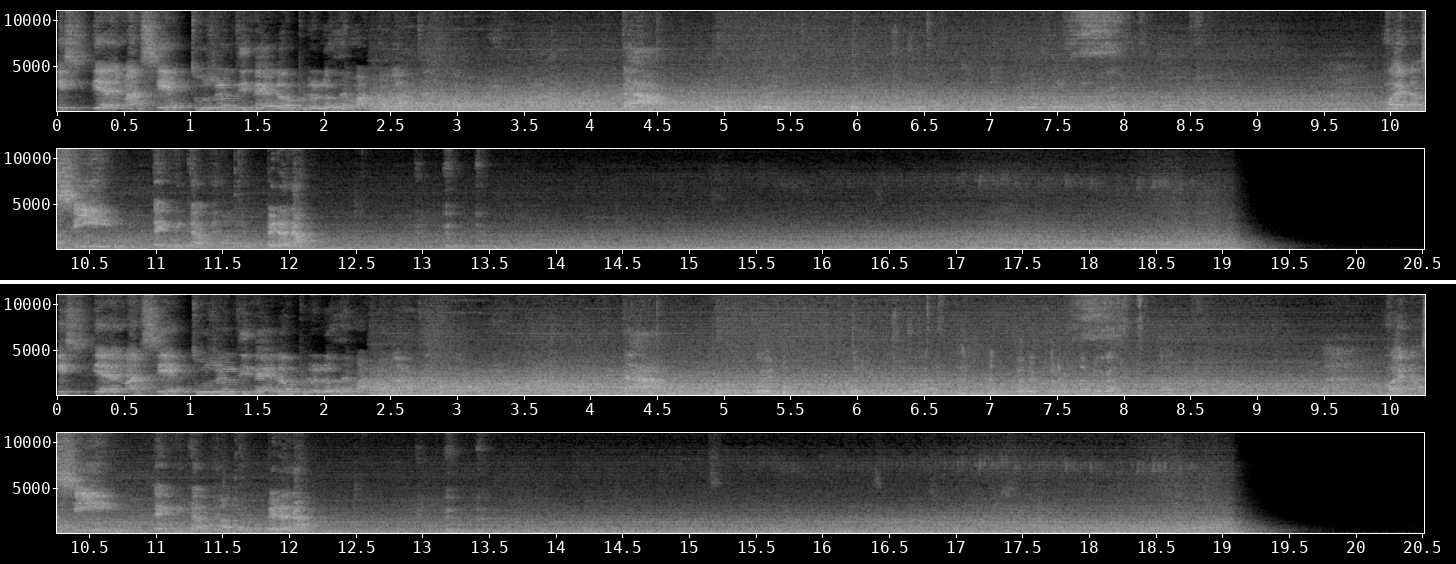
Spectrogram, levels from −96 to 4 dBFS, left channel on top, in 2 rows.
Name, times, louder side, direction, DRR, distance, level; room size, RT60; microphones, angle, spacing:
voice 1, 0.0-3.5 4.2-4.6 8.5-8.6 9.9-12.2 13.1-13.3, left 2 dB, 70° left, -3 dB, 1.5 m, -29 dB
sound 1, 2.3-19.1, right 1 dB, 10° right, 0.4 m, -30 dB
voice 2, 5.1-8.4 9.5-10.1 10.9-11.1 11.5-12.2 15.0-15.2 15.4-16.7 17.0-17.6, right 2 dB, 60° right, 4 dB, 0.5 m, -36 dB
5.4 x 2.2 x 2.4 m, 0.78 s
head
